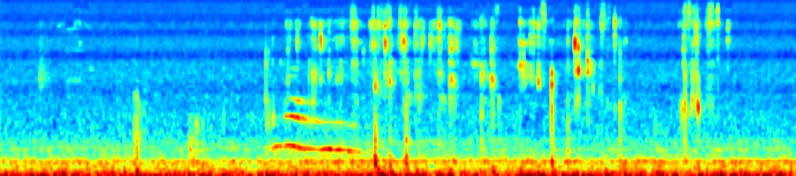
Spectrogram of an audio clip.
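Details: Indoor house cat waiting for breakfast gives one short, smooth meow that dips slightly in pitch, set against a steady low room hum and a run of quick crunching, clicking chewing noises.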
